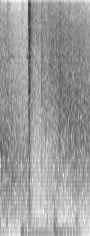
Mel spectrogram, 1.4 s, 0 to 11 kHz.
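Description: A single sharp suppressed rifle shot from a Q Fix rifle chambered in 6.5 Creedmoor, loud and close at an outdoor range, followed by a brief low rumble and quiet after.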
